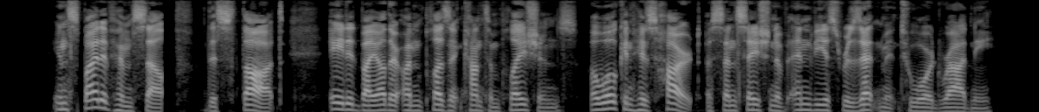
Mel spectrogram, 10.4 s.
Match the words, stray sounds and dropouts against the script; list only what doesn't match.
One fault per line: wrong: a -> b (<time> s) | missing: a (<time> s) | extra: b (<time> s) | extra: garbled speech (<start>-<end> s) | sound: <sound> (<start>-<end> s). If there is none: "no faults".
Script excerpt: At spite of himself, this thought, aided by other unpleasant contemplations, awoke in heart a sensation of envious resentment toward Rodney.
wrong: At -> In (0.5 s)
sound: dropout (1.6-1.8 s)
extra: his (6.3 s)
